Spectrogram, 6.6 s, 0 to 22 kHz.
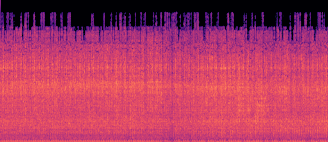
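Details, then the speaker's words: BMW F800 motorcycle at idle: loud lumpy idle with a dry clattery rattle, the sound of a deflated cam chain tensioner or an incorrectly set adjuster letting the cam chain go slack. "so this is what a deflated cam chain tensioner will normally sound like so the society also if you don't have that your adjuster set correctly this is the noise that you will hear as well"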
